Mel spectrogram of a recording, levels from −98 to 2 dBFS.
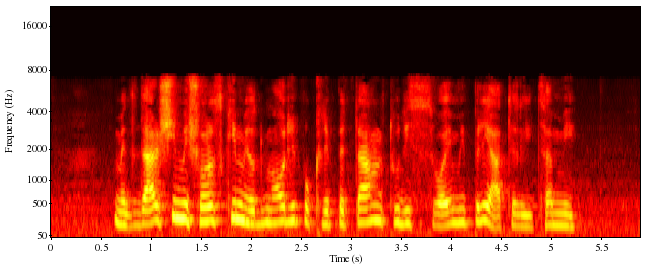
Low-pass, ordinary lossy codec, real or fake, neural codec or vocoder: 7.2 kHz; none; fake; codec, 16 kHz, 4 kbps, X-Codec, WavLM features, trained on Multilingual LibriSpeech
